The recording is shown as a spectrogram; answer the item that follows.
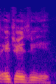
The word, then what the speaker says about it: Hayze: Well, the Angel Hayes wrestler is spelled Hayze. Okay. No, it's Haze.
